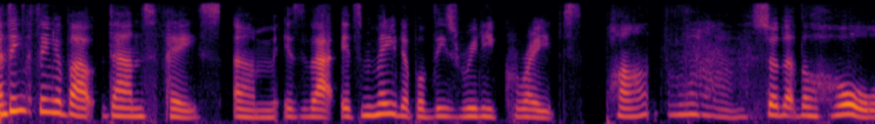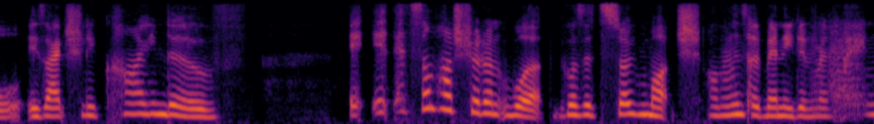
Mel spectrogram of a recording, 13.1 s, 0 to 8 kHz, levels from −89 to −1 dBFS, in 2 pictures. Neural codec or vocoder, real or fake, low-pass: codec, 16 kHz in and 24 kHz out, 0.6 kbps, FocalCodec, streaming, 2048 codes; fake; 7.2 kHz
